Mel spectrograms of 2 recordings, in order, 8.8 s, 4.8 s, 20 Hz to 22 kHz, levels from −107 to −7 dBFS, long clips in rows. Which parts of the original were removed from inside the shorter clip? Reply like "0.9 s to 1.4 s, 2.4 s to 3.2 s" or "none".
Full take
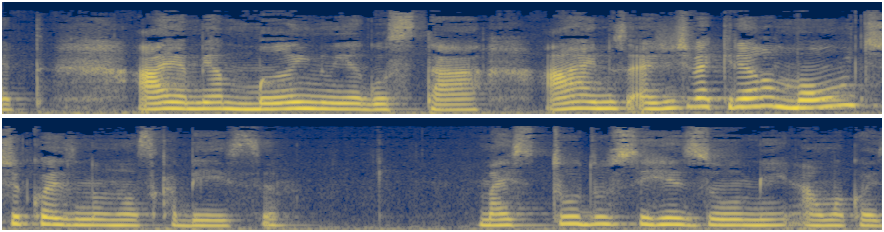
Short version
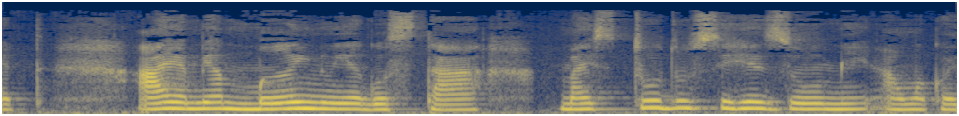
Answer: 2.7 s to 6.6 s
